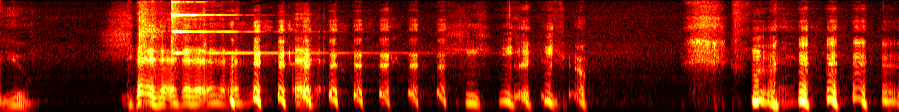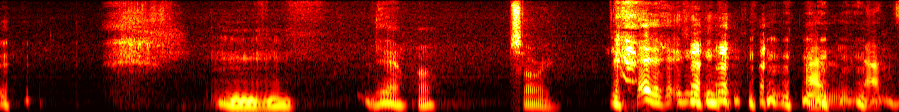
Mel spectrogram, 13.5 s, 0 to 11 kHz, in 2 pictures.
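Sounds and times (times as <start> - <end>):
speech: 0.0 - 4.5, 5.2 - 7.8, 8.4 - 13.4
rhythmic laughter: 1.0 - 4.4, 5.5 - 7.0, 11.3 - 12.8
bell ringing: 1.3 - 3.4.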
